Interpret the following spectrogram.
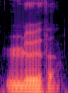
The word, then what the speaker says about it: Löwe: So for now, it's just important that the animal is pronounced Löwe.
